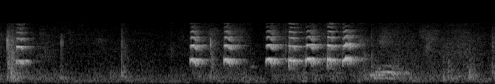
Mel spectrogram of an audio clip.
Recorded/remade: recorded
